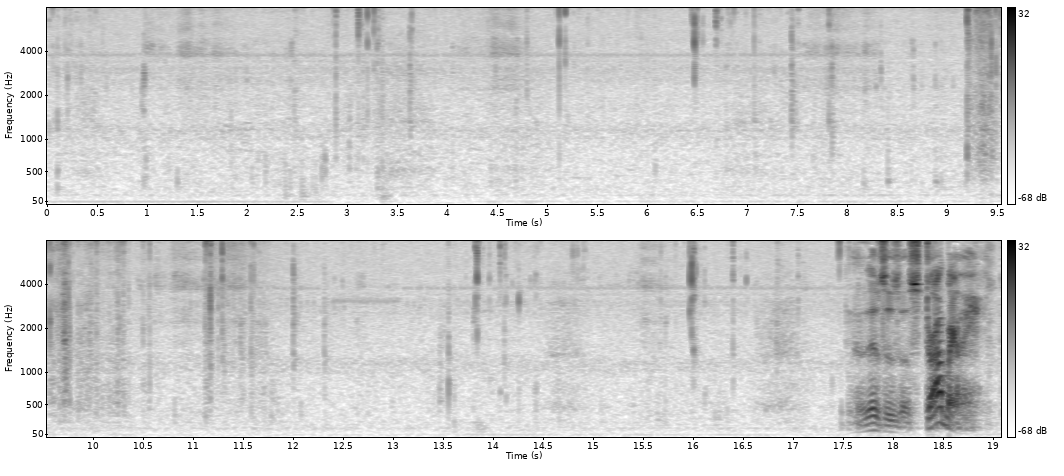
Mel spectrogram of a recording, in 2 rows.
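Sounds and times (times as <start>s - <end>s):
man chewing: 0.0s - 3.8s, 4.4s - 5.4s, 6.0s - 11.8s, 13.4s - 17.6s
food crunching: 2.2s - 3.7s, 4.8s - 12.1s, 13.4s - 15.0s, 15.6s - 16.7s.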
